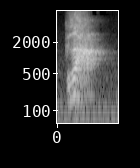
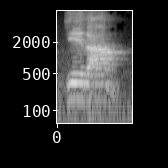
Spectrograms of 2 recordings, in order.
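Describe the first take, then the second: First: The opening consonant cluster is kept together. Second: A vowel is inserted inside the opening cluster. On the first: It is the original Sanskrit form of the word. "গড়ে ফেলাকার মতো" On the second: It is a semi-Sanskrit, altered form of the word. "গয়কার রয়কার যুক্ত ব্যঞ্জনটা ভেঙেছি"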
